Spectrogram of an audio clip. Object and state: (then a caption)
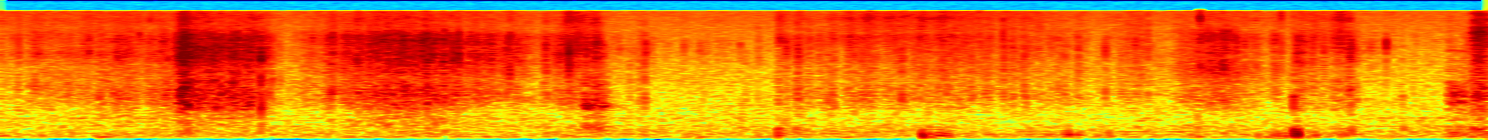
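Cardboard box tray. Fingertips and nails scratch and tap the inside of an open red cardboard box base with a white paper lining, held in one hand. Bursts of dry, bright crinkly scratching alternate with short, soft taps. The sound is quiet and papery, with little low end and no ring.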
